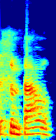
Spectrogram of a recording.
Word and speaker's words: Tu m'parles: Là, tu me parles. Ça s'écrit comme ça se prononce.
